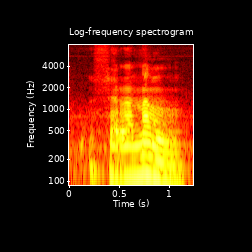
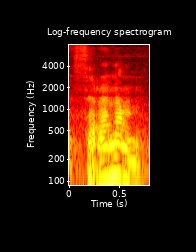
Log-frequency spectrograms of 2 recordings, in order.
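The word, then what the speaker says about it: saraṇaṃ: So to say, on its own, buddhang, saranang, at the time of the Buddha, and certainly it probably was pronounced, and in Sanskrit we know that it is pronounced as a buddham and a saranam. Now, what happens to that sound when another word follows? So at the end of a word group on its own, for Pali, pronounce it as an ang.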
